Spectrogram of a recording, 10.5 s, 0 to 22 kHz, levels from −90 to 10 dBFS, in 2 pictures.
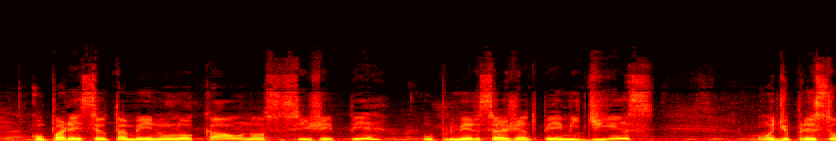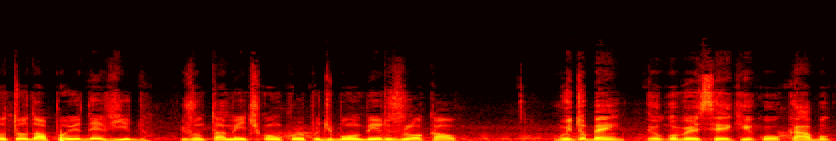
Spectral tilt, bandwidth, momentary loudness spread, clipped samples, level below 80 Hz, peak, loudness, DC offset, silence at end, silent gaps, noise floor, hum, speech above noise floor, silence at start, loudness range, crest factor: -6.5 dB/octave; 11 kHz; 8 LU; under 0.1%; -48 dBFS; 0 dBFS; -18 LUFS; under 0.1%; 0.05 s; none; -43 dBFS; none; 26 dB; 0 s; 3 LU; 18 dB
